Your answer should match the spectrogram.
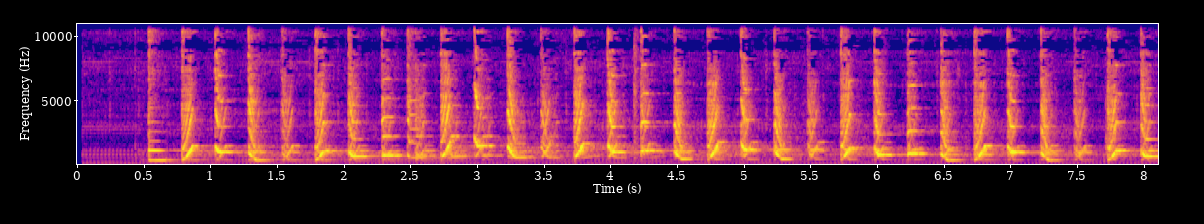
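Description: Electronic music: a sequenced pattern of short, plucky synthesizer notes, about four a second, each sliding sharply up or down in pitch, starting about half a second in.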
